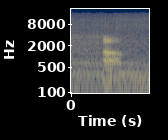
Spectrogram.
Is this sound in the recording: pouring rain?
yes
